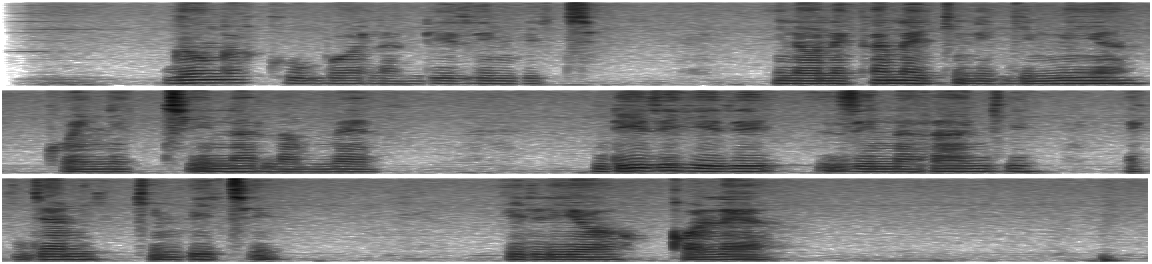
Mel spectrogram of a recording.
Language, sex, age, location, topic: Swahili, male, 18-24, Kisii, agriculture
